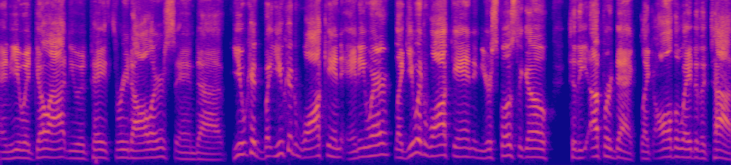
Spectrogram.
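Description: In an American accent, the speaker talks at a fairly quick pace with ordinary pitch variation and a dry, close sound with no echo. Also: man. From Southern California (Corona). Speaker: sports analyst and Angels fan. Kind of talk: casual chat. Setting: video call.

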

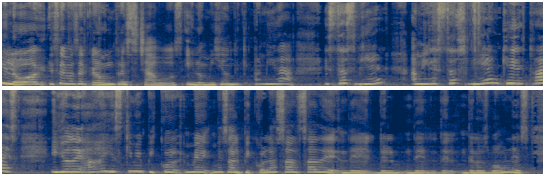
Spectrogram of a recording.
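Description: Noticeable background noise sits behind a woman with a high pitch. She swings her pitch very widely at a moderate pace. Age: young. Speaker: podcaster. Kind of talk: casual monologue. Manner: animated.

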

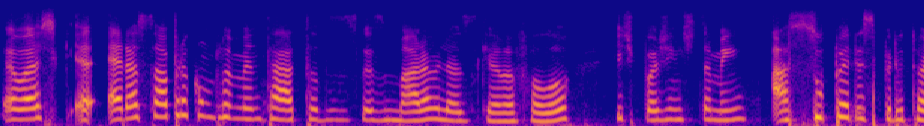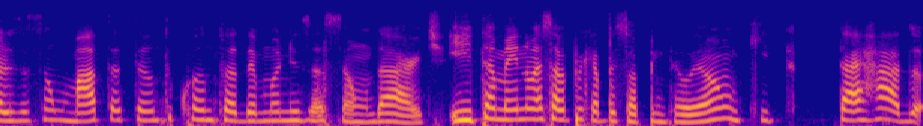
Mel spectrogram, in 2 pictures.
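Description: A woman with a high pitch speaks fairly quickly, her pitch varying in an ordinary way. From São Paulo, Brazil. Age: 20s. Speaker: illustrator. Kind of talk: casual panel discussion.

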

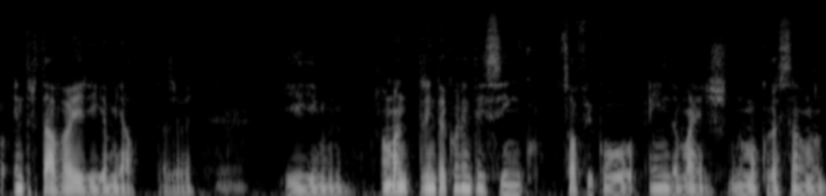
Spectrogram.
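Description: A man's very deep, low voice, very slow and flat in intonation, with a dark, mellow tone. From Portugal, Coimbra area. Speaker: rapper. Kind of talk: casual chat.

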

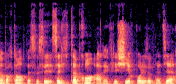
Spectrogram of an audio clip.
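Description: The delivery is very fast and somewhat breathy. Intonation stays fairly even. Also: man. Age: 20s. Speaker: podcast co-host, student. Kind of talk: casual chat. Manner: halting.

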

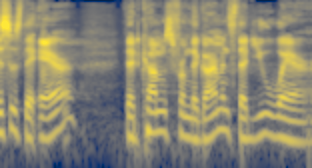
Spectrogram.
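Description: A man with a German accent, medium pitch, fairly even intonation and fairly quick pace, on a very clean recording with a silent background. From Germany. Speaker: company executive. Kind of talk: conference talk. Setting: stage with audience.

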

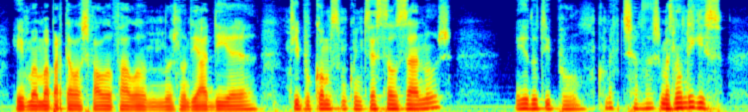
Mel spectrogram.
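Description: Speaking very fast, a man with a dark, mellow tone keeps a fairly low pitch and fairly even intonation. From Portugal, Alentejo (Reguengos de Monsaraz). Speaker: drag queen. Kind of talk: interview. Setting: radio studio.

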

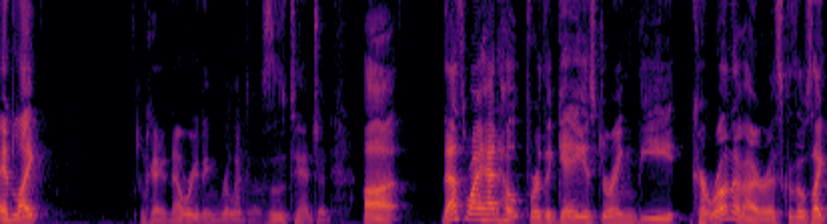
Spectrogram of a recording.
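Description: A man with an American accent has a bright, sharp tone and very wide pitch swings, captured on a very clean recording with a silent background. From Texas, San Antonio. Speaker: podcast co-host, drag race recap. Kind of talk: casual chat. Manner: animated.

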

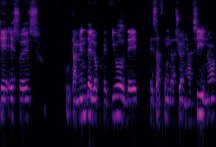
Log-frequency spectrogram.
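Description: A man with a fairly high pitch, talking at a fairly quick pace. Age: 20s. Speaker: student interviewer. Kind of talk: interview. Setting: Instagram live stream. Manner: halting.

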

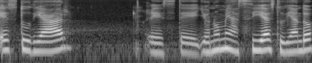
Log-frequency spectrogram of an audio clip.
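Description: Very slow speech comes through on a very clean recording against a silent background. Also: woman. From Mexico, Mazatlán (Sinaloa). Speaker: pastor. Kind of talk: casual chat.

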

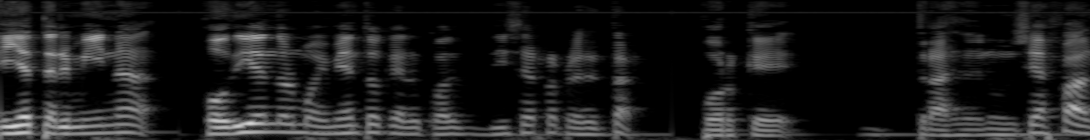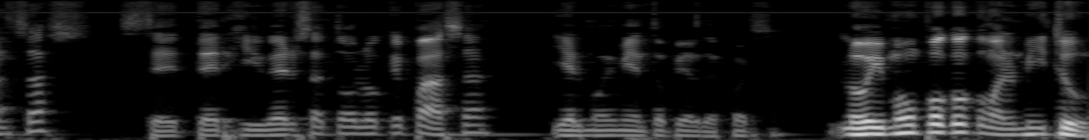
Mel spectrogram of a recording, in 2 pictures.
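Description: With a normal speaking voice, a man talks at a moderate pace and a fairly high pitch, showing ordinary pitch variation and big swings in loudness. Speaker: podcast co-host, political scientist. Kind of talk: casual chat.

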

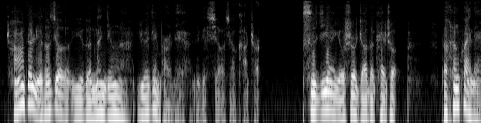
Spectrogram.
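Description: A man at a fairly low pitch, somewhat breathy, with lively intonation and a fairly slow pace. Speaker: retired police detective. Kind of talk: first-hand case storytelling. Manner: halting, many fillers.

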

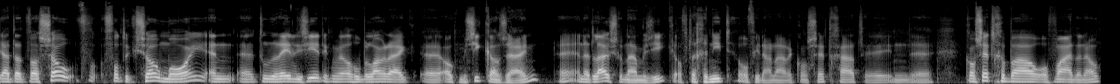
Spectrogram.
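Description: A man with an ordinary speaking voice talks at a fairly quick pace and a medium pitch, his intonation lively. The recording is very clean, with a silent background. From Netherlands (Dordrecht). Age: 50s. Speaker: provincial governor. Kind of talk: radio interview.

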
